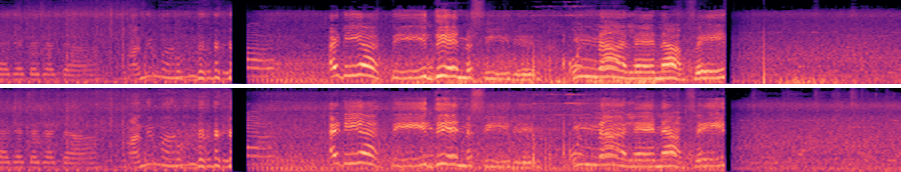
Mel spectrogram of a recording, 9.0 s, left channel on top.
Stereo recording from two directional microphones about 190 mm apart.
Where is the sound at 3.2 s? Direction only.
40° left (ahead or behind).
